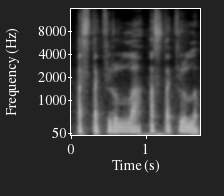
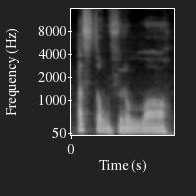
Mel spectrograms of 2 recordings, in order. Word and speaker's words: আস্তাগফিরুল্লাহ: ইস্তেগফার অনেকে ভুল করে পড়ে, আস্তাগফিরুল্লাহ পড়ে, এভাবে নয়, আপনাকে পড়তে হবে আস্তাগফিরুল্লাহ, আস্তাগফিরুল্লাহ, আস্তাগফিরুল্লাহ, আস্তাগফিরুল্লাহ, এভাবে পড়তে হবে।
